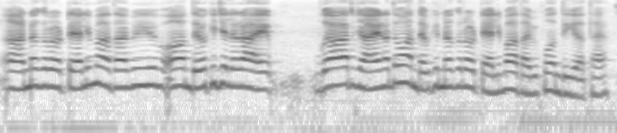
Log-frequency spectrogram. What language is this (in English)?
Dogri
